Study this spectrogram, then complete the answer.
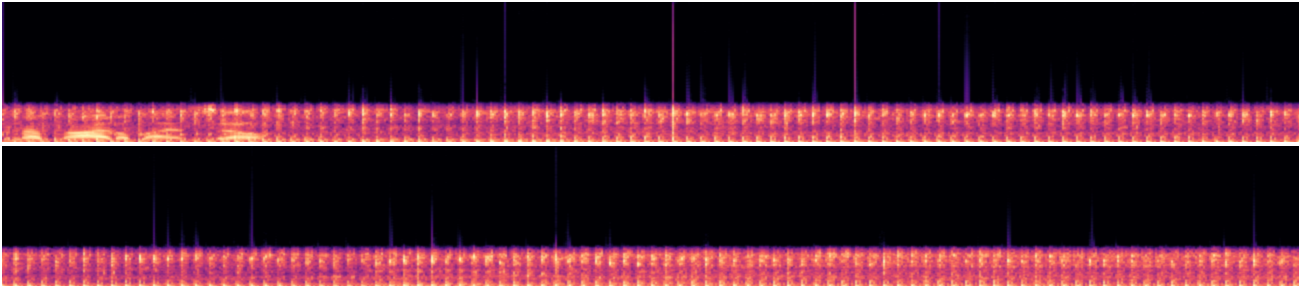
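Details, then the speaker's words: Lawn mower engine after a cold start: once warmed up it holds a smooth, regular idle by itself with no stumbling or knocking. It started easily after the throttle was opened a bit, and the owner may set the idle higher so it starts by itself. Normal warm idle. "well it's running that pretty good too yep it still sounds good I can't wait to get it finished"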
